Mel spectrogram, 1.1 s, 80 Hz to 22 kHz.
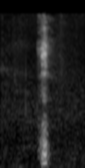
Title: Cat coughs up furballs PT 2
